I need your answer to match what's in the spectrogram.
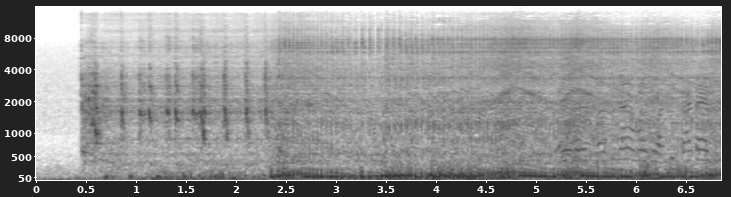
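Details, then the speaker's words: Petrol motorcycle converted experimentally to run on gas only, no petrol: a few quick starter clicks, then engine catches and settles into steady, even idle on gas with no misfire; normal start and idle on LPG. "பாத்தீங்கன்னா ஃபுல்லா புடுங்கிருச்சு. நம்மளுடைய வண்டி பாத்தீங்கன்னா ஃபுல்லா கம்ப்ளீட்டா start ஆயிடுச்சு."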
